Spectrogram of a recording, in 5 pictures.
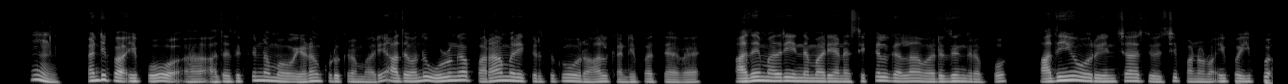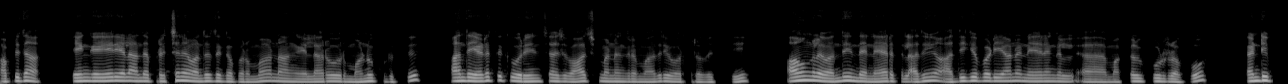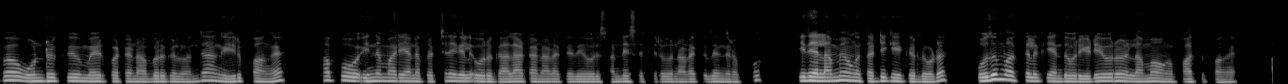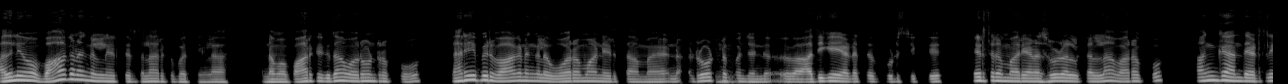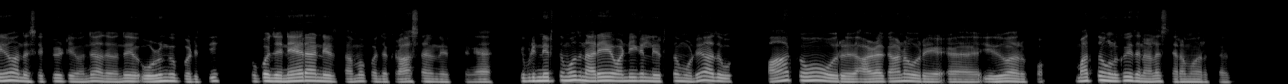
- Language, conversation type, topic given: Tamil, podcast, பொதுப் பகுதியை அனைவரும் எளிதாகப் பயன்படுத்தக்கூடியதாக நீங்கள் எப்படி அமைப்பீர்கள்?
- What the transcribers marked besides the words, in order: in English: "இன்சார்ஜ்"; in English: "இன்சார்ஜ் வாட்ச்மனுங்கிற"; in English: "செக்யூரிட்டி"; in English: "கிராஸா"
